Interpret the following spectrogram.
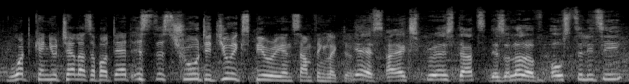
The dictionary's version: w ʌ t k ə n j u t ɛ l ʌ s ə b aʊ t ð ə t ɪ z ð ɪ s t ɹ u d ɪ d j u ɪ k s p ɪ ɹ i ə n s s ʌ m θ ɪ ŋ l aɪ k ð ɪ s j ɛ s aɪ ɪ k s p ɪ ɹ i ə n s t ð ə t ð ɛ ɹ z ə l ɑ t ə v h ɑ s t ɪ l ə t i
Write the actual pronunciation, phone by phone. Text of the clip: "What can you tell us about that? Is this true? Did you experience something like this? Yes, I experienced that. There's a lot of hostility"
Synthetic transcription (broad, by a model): w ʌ t k ə n j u t ɛ l ʌ s ə b aʊ t ð ə t ɪ z ð ɪ s t ɹ u d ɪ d j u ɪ k s p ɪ ɹ i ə n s s ʌ m θ ɪ ŋ l aɪ k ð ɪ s j ɛ s aɪ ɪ k s p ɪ ɹ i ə n s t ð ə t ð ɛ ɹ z ə l ɑ t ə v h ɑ s t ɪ l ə t i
